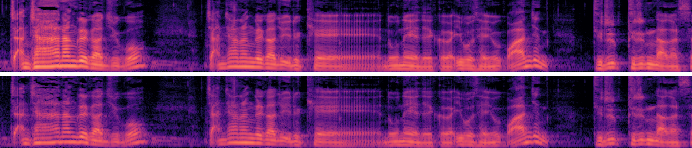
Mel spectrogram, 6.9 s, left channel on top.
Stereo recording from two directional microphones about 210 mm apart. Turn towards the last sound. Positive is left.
turn(degrees=20)  # may be behind; listen again after turning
